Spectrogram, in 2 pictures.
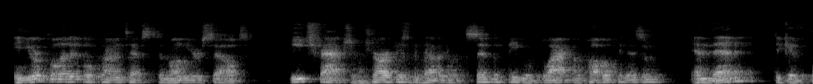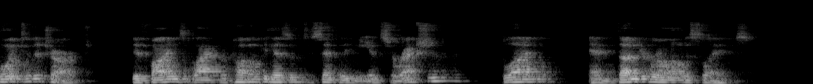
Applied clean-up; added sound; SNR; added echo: neural mask model DeepFilterNet 3.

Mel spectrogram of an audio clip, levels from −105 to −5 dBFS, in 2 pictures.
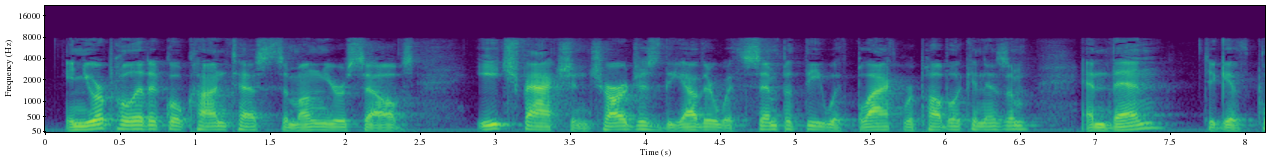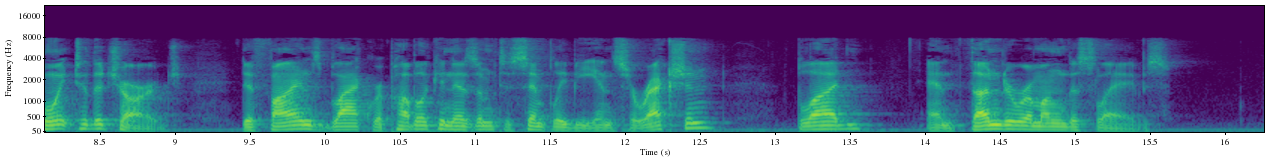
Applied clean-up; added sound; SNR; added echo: none; none; none; none.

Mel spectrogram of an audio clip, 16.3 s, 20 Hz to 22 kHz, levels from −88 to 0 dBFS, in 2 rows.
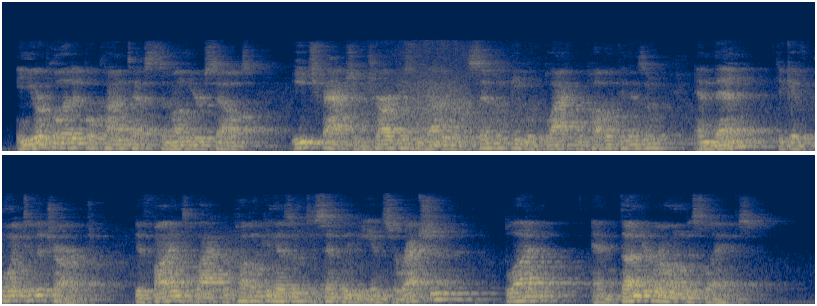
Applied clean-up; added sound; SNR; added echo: neural separator model SepFormer DNS4.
